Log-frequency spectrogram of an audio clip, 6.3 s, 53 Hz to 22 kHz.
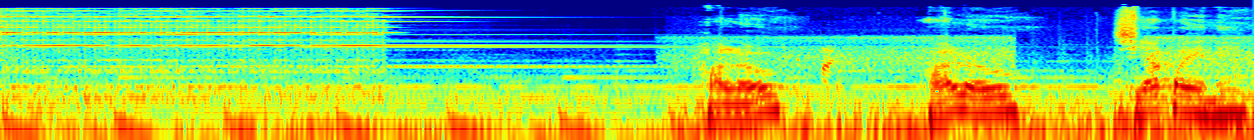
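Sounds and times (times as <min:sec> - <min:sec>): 
telephone bell ringing with metallic shimmer: 0:00.0 - 0:04.0
speech: 0:03.6 - 0:06.2.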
